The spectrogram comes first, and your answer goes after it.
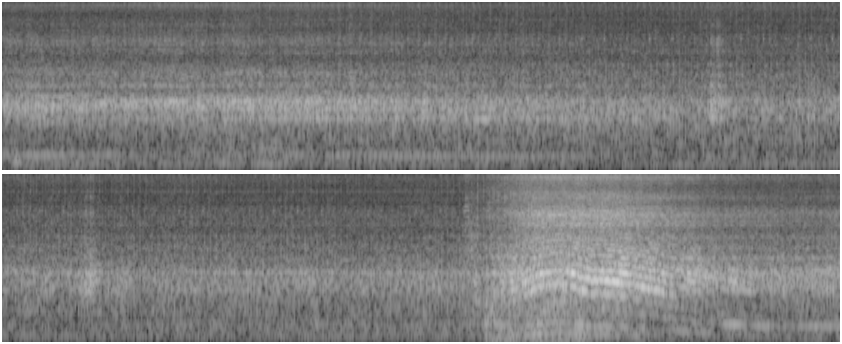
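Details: Suzuki Vitara during power steering fluid change for foaming, with very dirty strainer: engine idles evenly, then a short rev at full steering lock brings no pump whine or groan, normal.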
